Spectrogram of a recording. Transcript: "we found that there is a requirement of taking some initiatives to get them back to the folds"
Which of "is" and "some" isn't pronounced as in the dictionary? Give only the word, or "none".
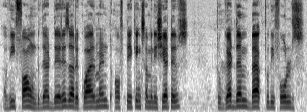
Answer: none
